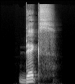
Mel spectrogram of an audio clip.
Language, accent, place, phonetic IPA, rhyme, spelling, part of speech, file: German, Germany, Berlin, [dɛks], -ɛks, Decks, noun, De-Decks.ogg
- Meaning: plural of Deck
